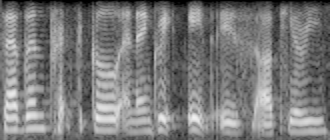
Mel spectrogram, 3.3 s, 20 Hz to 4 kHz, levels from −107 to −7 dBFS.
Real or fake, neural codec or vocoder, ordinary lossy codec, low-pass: fake; codec, 16 kHz, 4 kbps, X-Codec, HuBERT features, trained on balanced general audio; Opus, 16 kbps; 3.6 kHz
